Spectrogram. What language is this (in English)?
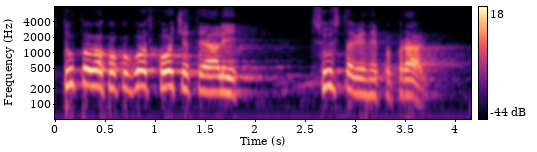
Croatian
